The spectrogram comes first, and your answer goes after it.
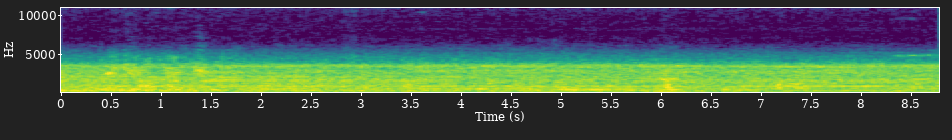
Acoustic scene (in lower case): subway train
